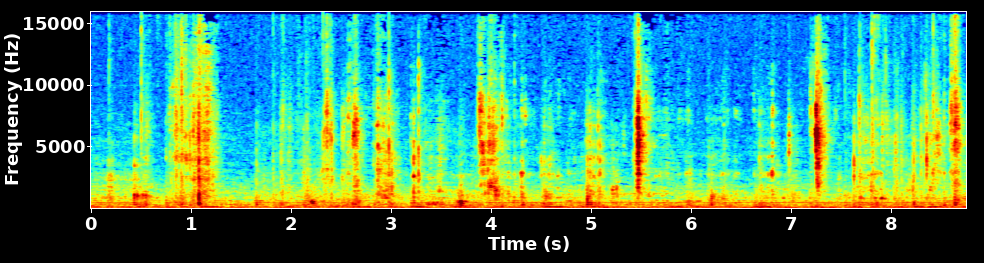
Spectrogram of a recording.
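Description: Close-up eating sounds of biting into and chewing crispy fried buffalo chicken wings: wet crunches and mouth clicks, with two louder, sharper crunches in the second half.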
